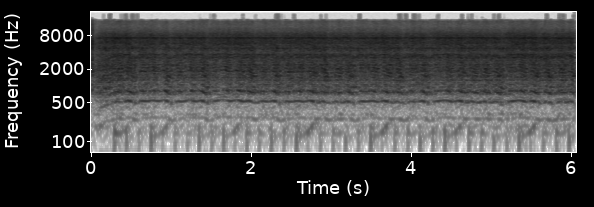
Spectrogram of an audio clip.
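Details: 2004 Honda Pilot, start after engine and transmission swap, after reconnecting the main relay: engine catches and settles into a steady, loud run with an even beat and a light whir on top; sounds healthy.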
